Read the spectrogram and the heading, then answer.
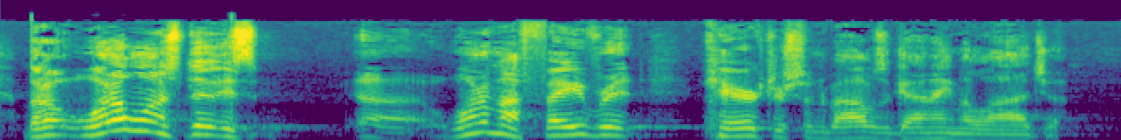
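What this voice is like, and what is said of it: Southern American English accent. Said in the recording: “It's the southern dialect of English.”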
